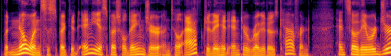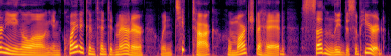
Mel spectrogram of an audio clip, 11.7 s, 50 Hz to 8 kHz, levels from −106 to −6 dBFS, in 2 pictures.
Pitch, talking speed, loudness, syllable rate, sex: 135 Hz, 170 wpm, -22 LUFS, 5.8 syllables/s, male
